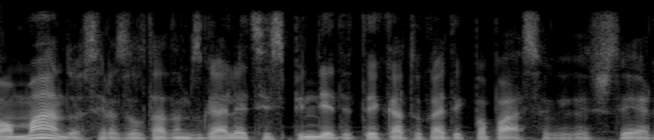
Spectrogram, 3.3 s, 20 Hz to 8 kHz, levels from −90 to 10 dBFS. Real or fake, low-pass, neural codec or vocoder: real; 7.2 kHz; none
